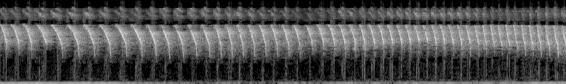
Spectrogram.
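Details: Canary singing in a long rolling song: a fast, steady series of high trilled notes repeating without pause, each note sweeping downward, with a faint low hum underneath.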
